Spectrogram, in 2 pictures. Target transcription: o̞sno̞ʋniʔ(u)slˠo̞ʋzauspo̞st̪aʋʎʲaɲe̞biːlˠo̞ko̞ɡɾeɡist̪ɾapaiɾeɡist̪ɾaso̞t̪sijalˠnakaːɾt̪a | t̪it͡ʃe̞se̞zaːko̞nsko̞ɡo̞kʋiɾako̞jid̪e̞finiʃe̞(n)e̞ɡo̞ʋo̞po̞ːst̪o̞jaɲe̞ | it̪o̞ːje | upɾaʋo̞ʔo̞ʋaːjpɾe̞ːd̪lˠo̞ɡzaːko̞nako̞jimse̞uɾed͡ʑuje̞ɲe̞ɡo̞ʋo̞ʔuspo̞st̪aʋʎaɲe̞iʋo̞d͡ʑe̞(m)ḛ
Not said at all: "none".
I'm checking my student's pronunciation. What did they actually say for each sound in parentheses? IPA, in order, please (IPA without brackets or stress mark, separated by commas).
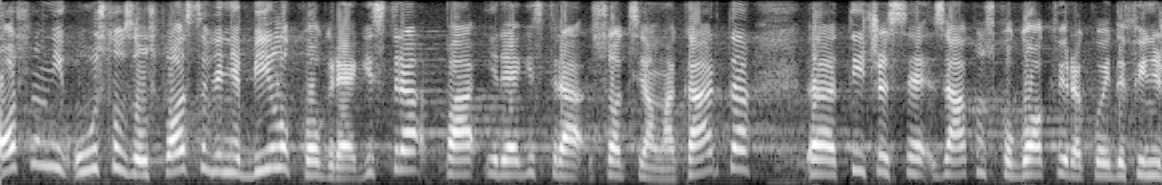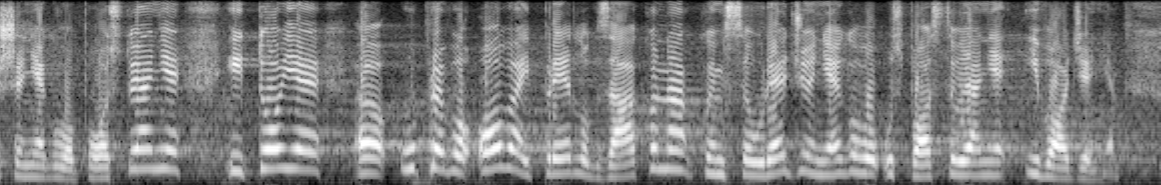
uː, ɲ, ɲ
